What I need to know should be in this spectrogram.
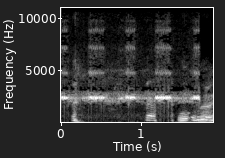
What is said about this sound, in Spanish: aquí yo pondría sonar los grillos. O los coquí.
